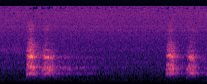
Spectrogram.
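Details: Night barking from Rex the dog at Pyrga, a pair of loud, ringing barks, then a quiet gap and a second pair, each bark with an echoing tail.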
